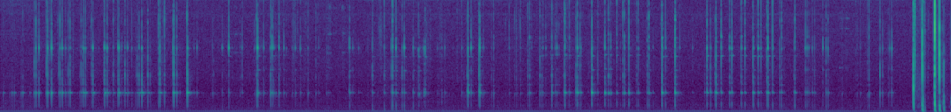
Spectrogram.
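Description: Fingertips and nails tap a large lit Candle-Lite candle in a thick glass jar holding wax, with a drinking glass and a green tumbler nearby. Many quiet, irregular, short clicky taps with a faint glassy ring continue over a steady low hum, ending in a few louder knocks.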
